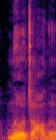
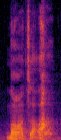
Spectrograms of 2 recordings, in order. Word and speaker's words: 哪吒: 那么最近有朋友说我昨天的节目呢，哪吒呢被我读成了那吒，然后跟着门槛呢，我总是把它读成门栏，这是怎么回事呢？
